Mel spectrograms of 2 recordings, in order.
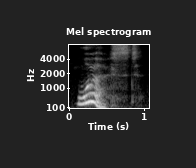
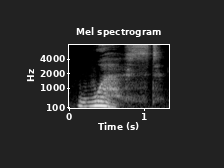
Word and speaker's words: worst: So, now the next word is worst. Remember, the mouth keeps open until you sound the last two letters. St. St. Say it like this. Worst.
